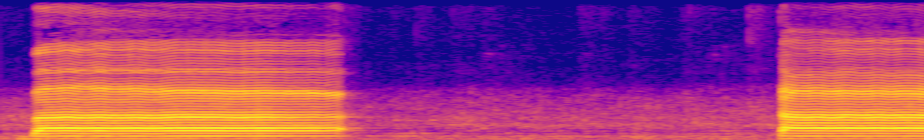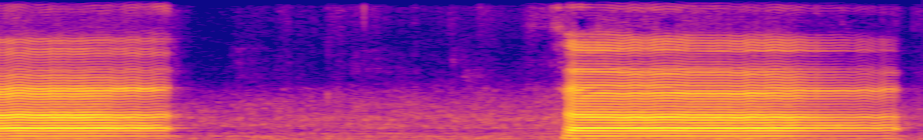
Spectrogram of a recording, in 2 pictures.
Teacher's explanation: ان کو ایک الف یعنی 2 حرکات کے برابر کھینچ کر پڑھنا ہے۔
